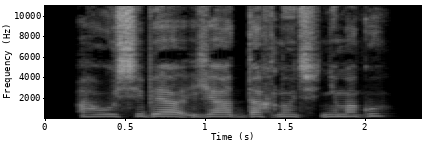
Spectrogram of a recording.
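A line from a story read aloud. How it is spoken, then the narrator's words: Glum question. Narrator (Russian): Уныло поинтересовалась я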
